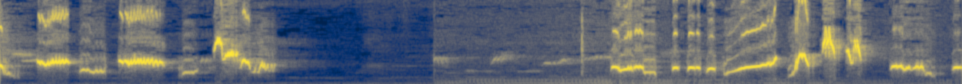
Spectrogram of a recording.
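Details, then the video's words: White-rumped shama song kept as a master recording for training other songbirds: loud whistled and slurred phrases around mid-high pitch, a short pause, then a rapid burst of varied sweeping notes over a faint low hum. "SUARA BURUNG MURAIBATU"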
